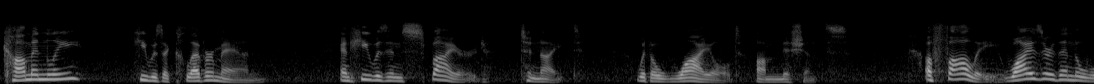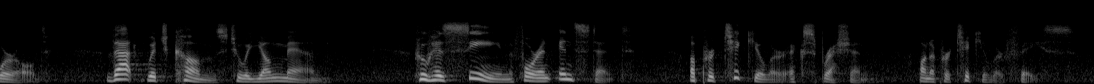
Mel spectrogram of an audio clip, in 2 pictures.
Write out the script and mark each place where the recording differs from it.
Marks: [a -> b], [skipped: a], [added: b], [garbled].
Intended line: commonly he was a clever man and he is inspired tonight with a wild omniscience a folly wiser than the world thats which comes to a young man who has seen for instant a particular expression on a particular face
commonly he was a clever man and he [is -> was] inspired tonight with a wild omniscience a folly wiser than the world [thats -> that] which comes to a young man who has seen for [added: an] instant a particular expression on a particular face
